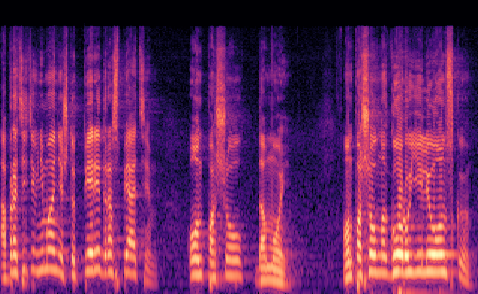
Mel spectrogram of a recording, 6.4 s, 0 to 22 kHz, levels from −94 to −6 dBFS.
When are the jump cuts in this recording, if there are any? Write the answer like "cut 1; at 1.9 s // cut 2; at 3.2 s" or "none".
none

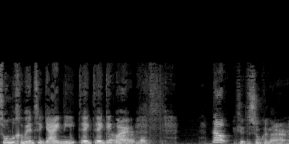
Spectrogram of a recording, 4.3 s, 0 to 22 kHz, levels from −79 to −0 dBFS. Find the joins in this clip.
cut 1; at 1.4 s

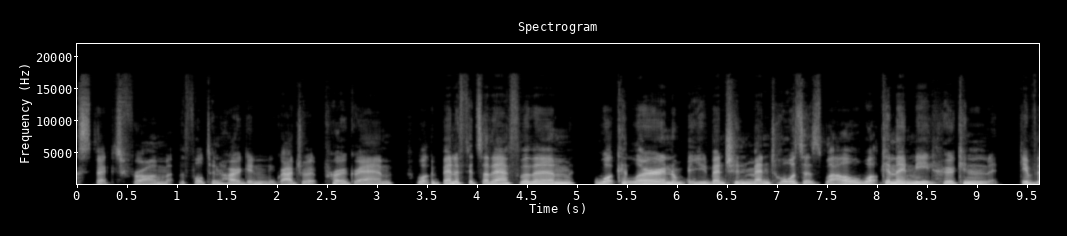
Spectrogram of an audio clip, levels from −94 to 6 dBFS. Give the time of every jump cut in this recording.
cut 1; at 3.5 s // cut 2; at 5.1 s // cut 3; at 5.5 s // cut 4; at 8.0 s

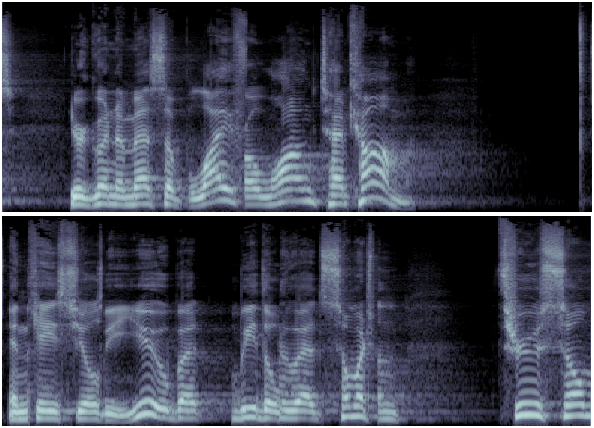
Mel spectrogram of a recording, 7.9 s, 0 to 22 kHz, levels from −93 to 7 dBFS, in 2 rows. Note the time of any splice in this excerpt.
cut 1; at 1.6 s // cut 2; at 2.3 s // cut 3; at 4.1 s // cut 4; at 4.6 s // cut 5; at 5.5 s // cut 6; at 5.8 s // cut 7; at 6.4 s

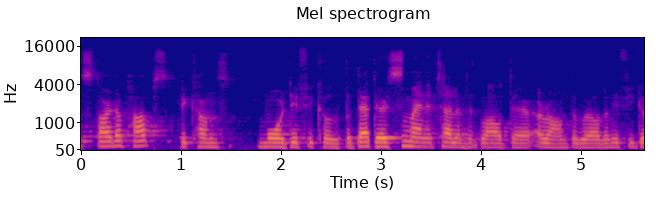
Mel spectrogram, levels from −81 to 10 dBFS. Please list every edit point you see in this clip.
cut 1; at 1.0 s // cut 2; at 2.9 s // cut 3; at 3.2 s // cut 4; at 4.0 s

